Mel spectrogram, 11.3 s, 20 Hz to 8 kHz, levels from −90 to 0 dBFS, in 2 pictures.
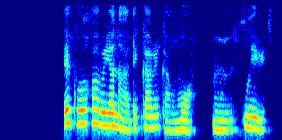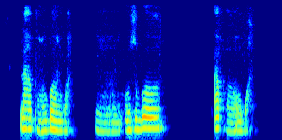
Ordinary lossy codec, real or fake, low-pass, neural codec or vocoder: MP3, 64 kbps; fake; 7.2 kHz; codec, 24 kHz, 0.9 kbps, WavTokenizer, medium speech release version 1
